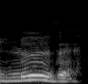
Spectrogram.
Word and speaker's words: Löwe: Actually, it's difficult in German because the two little points on the O means that you say Löwe.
